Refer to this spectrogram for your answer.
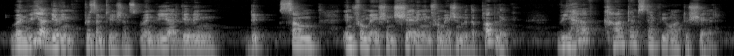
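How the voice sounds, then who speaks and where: Somewhat breathy speech with a non-native accent moves at a moderate pace with ordinary pitch variation. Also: man, medium pitch for a man. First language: not English. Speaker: public speaking coach. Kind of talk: tutorial.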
